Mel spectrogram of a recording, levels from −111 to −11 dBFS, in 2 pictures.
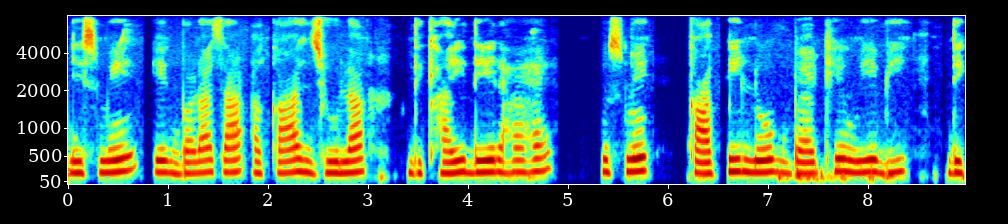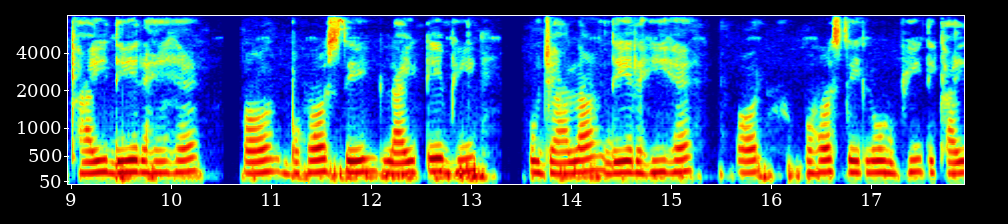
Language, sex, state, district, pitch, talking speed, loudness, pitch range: Hindi, female, Chhattisgarh, Balrampur, 210 Hz, 115 wpm, -18 LUFS, 195-215 Hz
